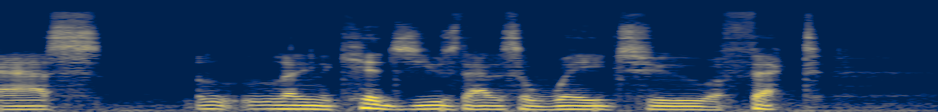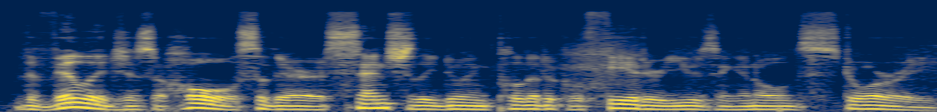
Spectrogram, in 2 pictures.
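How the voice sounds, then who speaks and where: With an American accent, a man speaks at a moderate pace. His pitch is very deep and low, and his intonation fairly even. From US West Coast, Berkeley California. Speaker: clown and author. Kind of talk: interview. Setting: radio studio.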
